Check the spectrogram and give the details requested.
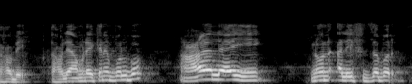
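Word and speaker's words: عَلَيْنَا: তাহলে আমরা এখানে বলবো আলাইনা। অনেকে কিন্তু এখানে উচ্চারণ করেন এমন আলাইনা, এটা কিন্তু ভুল হবে। আমরা আইনটা গলাটা চেপে উচ্চারণ করব আলাইনা।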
